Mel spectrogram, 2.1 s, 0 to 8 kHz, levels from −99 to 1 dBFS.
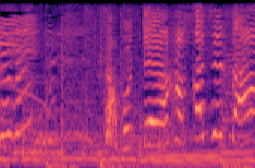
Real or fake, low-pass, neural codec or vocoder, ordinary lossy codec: fake; 7.2 kHz; vocoder, 44.1 kHz, 128 mel bands every 256 samples, BigVGAN v2; none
